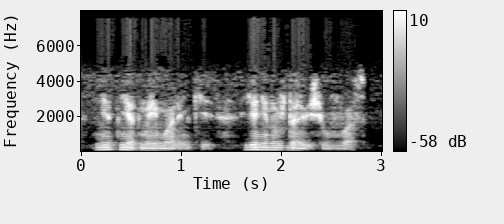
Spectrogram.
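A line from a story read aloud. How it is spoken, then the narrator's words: Affectionate. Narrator (Russian): Она сказала ласково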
